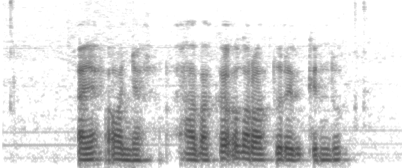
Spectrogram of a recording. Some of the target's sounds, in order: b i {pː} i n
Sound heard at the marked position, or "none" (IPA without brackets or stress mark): kː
